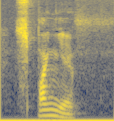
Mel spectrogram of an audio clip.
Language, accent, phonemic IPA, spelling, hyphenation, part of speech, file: Dutch, Netherlands, /ˈspɑn.jə/, Spanje, Span‧je, proper noun, Nl-Spanje.ogg
- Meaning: Spain (a country in Southern Europe, including most of the Iberian peninsula)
